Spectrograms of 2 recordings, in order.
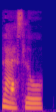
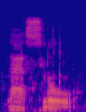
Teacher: Both those vowels are long. S is SZ. László.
